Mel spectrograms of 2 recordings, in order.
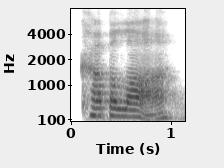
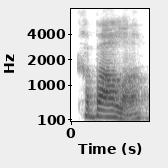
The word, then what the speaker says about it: Kabbalah: it says saying in kappa law kabbalah two different ways to pronounce it jewish mysticism that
